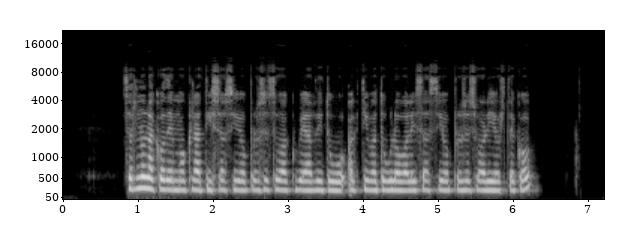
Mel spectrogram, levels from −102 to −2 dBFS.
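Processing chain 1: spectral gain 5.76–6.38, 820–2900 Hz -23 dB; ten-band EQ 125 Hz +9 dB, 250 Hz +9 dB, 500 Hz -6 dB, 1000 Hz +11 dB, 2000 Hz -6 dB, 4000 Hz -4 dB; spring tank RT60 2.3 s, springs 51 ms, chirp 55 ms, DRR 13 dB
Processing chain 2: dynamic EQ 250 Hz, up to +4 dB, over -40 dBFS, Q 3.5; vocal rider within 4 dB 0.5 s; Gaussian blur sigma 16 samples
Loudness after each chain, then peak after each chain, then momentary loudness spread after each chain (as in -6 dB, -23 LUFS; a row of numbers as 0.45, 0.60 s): -21.0, -29.0 LUFS; -4.5, -15.5 dBFS; 8, 3 LU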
